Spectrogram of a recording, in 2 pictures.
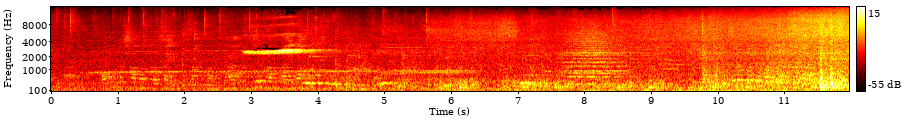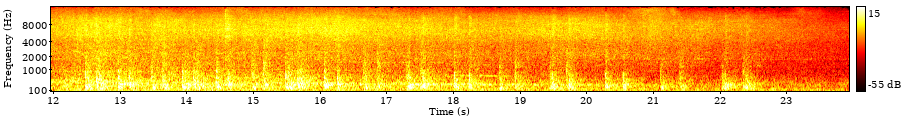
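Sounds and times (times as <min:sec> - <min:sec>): train wheels clattering over rails: 0:06.1 - 0:23.3.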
